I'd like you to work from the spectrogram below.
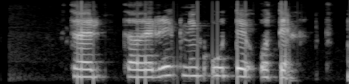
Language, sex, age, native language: Icelandic, female, 8, Icelandic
